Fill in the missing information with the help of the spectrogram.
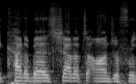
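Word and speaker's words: Karabec: I know it says Karabek, but it's actually Karabez.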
